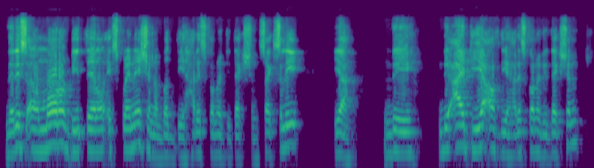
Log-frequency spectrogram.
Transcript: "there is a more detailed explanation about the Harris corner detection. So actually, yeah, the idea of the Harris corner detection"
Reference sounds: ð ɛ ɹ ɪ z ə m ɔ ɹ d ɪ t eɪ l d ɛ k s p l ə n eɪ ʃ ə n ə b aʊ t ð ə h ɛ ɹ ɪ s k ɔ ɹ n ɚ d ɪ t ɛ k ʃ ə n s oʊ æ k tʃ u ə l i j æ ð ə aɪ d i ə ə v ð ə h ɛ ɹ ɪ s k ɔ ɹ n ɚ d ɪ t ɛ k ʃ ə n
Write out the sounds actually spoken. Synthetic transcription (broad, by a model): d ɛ ɹ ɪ s ə m ɔ ɹ d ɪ t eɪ l ɛ k s p l ə n eɪ ʃ ə n ə b aʊ t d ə h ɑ ɹ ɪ s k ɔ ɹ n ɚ d ɪ t ɛ k ʃ ə n s oʊ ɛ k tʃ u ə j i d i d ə aɪ d i ə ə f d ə h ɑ ɹ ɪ s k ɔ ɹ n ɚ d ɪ t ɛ k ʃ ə n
